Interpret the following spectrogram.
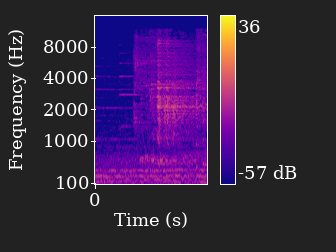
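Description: Low, sustained trailer music drone. About three quarters of a second in, a sudden harsh, shrill sound effect cuts in and carries on to the end.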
